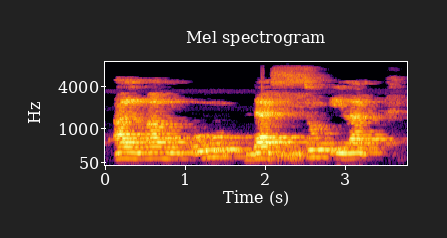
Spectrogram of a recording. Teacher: Maka idgham kabirnya di sini dengan diidghamkan ta kepada sin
